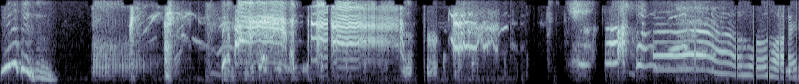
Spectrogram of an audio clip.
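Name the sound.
cat meowing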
